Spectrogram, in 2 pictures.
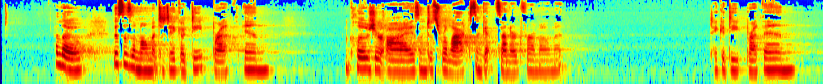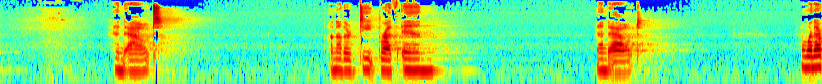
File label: Breathe Meditation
